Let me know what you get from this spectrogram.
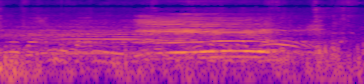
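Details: A cow lowing as cattle come down off a truck: one sustained, slightly rising moo lasting over a second, with rumbling noise and voices behind it.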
